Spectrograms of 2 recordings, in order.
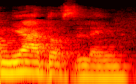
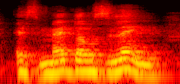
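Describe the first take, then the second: First: Slow, low "Miados Lane"; mispronunciation. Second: Slow, careful "Meadows Lane"; correct pronunciation. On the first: Priest showing the wrong street name, "Miados" as mia-dos. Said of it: "Es Meadows Lane, no". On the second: Priest correcting the street name, "Meadows" said carefully. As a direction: say "Meadows" slowly with an English e at the start. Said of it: "no Miados Lane". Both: Shown as a demonstration.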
